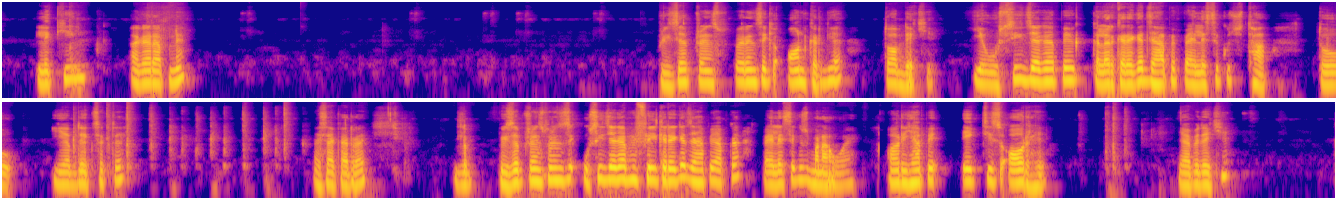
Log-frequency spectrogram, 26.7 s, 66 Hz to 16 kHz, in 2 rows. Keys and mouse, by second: 2.4 click, 13.6 ctrl+Num_Lock, 13.6 click, 14.1 ctrl+z, 15.0 ctrl+shift+z, 16.0 z, 24.1 ctrl+z, 25.8 click.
